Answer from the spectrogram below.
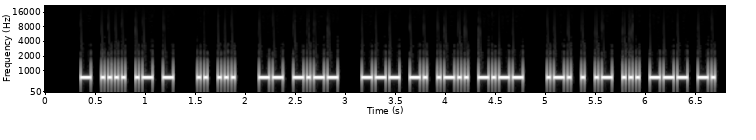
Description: Morse code, heard as a keyed tone, about 34 wpm, 700 Hz. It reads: THAT IS MY ONLY REASON
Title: Sentences from Top 700 Words 35wpm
